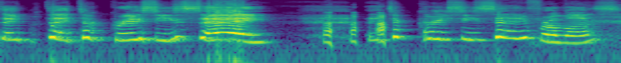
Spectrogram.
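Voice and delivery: play-acted very high, very loud choked-up cry. Reacting to bombshell news about a favorite character, choked up. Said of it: "I'm getting choked up".

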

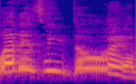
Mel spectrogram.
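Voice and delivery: mock shocked yell, high, loud and slow.

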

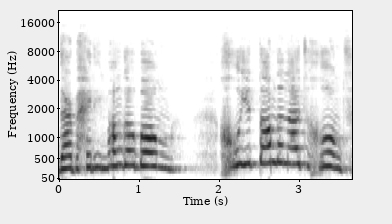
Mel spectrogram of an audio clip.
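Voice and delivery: out of breath. A baboon races back to a pig and reports what he saw, panting. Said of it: "hijgde baviaan".

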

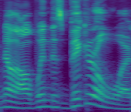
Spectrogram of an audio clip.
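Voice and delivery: ordinary talk

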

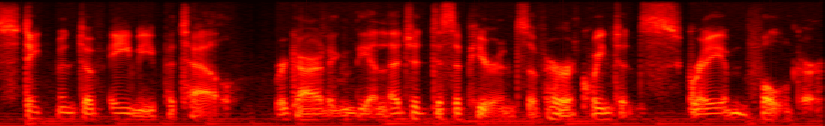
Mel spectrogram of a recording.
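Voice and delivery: narrator voice, creaky. Asked by a co-host to open the episode summary: Jon impression. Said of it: "in your best John impression".

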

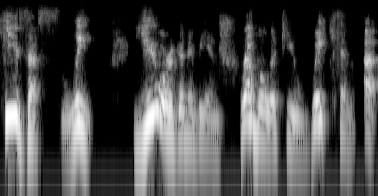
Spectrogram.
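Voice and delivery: put-on commanding, firm, no-nonsense, authoritative tone. Retelling how a woman warned a security guard, in an authoritative voice. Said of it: "she used a very authoritative, like, voice".

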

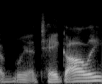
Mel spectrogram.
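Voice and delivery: normal talking voice

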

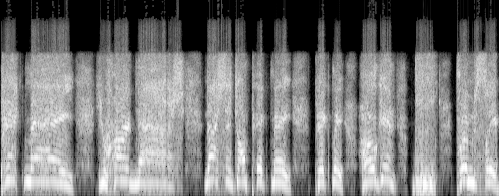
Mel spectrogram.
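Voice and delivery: mock wild, worked-up screaming, high-pitched half-yell. Recalling what Piper said, Piper impression, screaming. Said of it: "where he's just screaming".

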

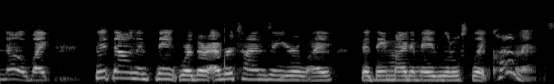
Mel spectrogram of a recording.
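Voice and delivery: ordinary talk

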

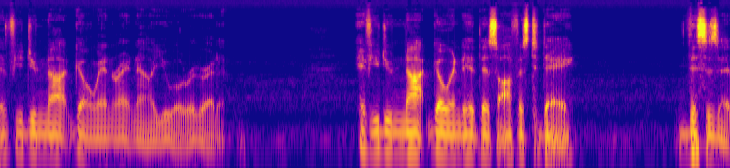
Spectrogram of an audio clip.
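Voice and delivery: gentle, soft, low, soothing, calming voice. Retelling the inner voice urging him into the office, retelling a soft, calming voice. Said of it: "this very soft, calming voice".

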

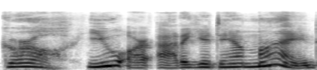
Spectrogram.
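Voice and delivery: ordinary delivery

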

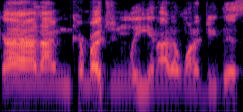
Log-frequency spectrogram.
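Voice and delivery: ordinary talk

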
